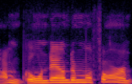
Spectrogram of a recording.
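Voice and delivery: a touch of put-on Southern twang; mock Southern accent. Mocking a president's put-on Southern accent. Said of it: "His dad didn't have some Southern accent".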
